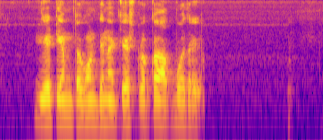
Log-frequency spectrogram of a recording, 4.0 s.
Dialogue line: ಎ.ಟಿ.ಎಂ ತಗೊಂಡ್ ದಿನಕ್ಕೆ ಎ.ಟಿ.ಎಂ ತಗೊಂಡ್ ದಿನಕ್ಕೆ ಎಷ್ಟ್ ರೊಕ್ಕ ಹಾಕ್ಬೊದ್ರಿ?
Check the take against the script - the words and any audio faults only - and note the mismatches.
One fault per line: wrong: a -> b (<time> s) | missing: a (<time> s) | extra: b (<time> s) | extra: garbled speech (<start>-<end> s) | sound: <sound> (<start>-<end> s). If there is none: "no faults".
missing: ಎ.ಟಿ.ಎಂ ತಗೊಂಡ್ ದಿನಕ್ಕೆ (1.6 s)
